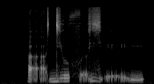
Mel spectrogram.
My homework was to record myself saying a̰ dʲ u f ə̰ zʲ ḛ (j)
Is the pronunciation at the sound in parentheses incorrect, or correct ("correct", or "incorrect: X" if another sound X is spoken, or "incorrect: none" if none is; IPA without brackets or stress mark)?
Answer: correct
